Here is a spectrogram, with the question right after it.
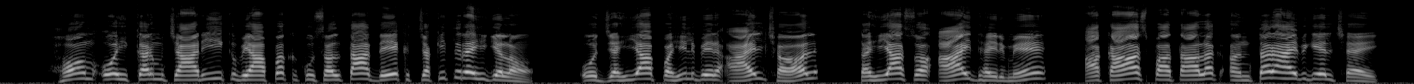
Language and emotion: Maithili, surprised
